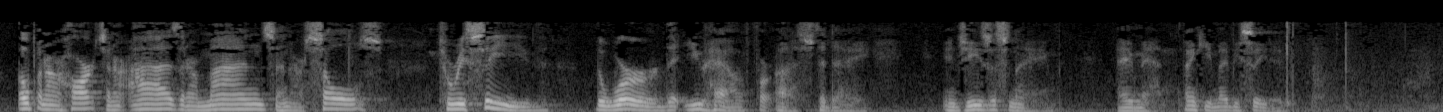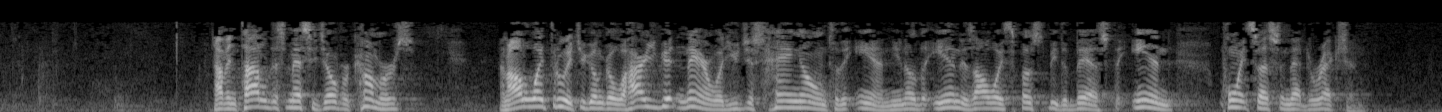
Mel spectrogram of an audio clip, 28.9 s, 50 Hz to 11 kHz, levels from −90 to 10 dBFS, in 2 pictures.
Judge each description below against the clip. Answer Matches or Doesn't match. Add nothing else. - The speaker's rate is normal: Matches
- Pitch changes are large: Matches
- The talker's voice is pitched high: Doesn't match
